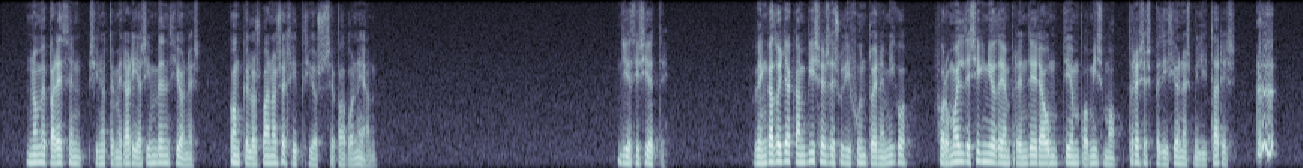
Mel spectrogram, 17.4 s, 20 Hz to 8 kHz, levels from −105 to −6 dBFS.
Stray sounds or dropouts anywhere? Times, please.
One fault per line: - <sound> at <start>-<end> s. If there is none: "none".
- throat clearing at 16.7-17.0 s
